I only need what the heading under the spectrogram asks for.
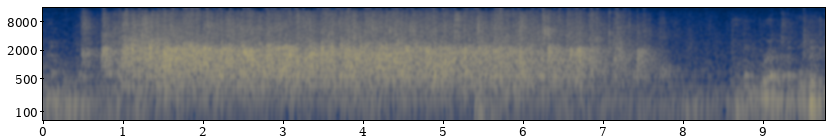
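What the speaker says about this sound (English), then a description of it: "Let's give him a round of applause" A church congregation applauds a newly ordained Church of God minister with loud, dense, sustained clapping that swells quickly, holds for several seconds, then tapers off as a voice returns.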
